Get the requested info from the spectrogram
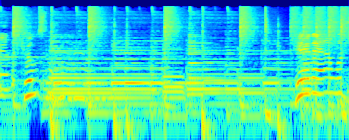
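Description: Live beach-music-style song played on keyboard and electric guitar, with held chords over a steady beat. Near the end a note slides up in pitch.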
